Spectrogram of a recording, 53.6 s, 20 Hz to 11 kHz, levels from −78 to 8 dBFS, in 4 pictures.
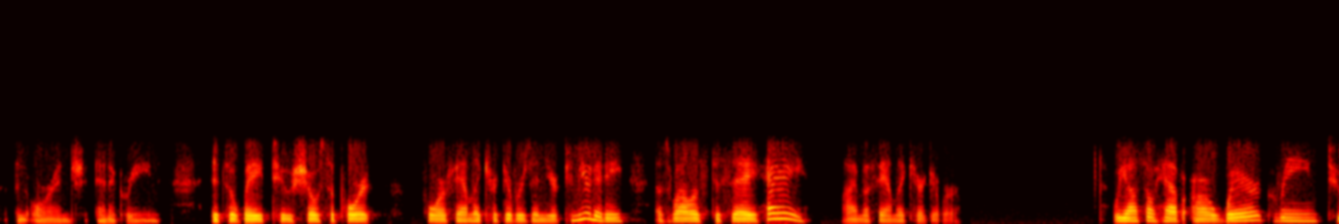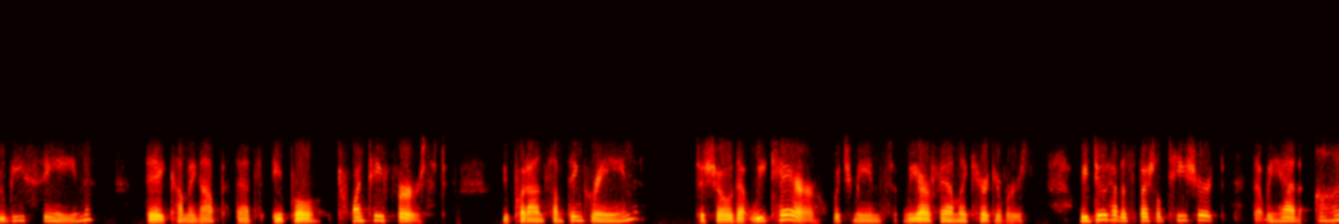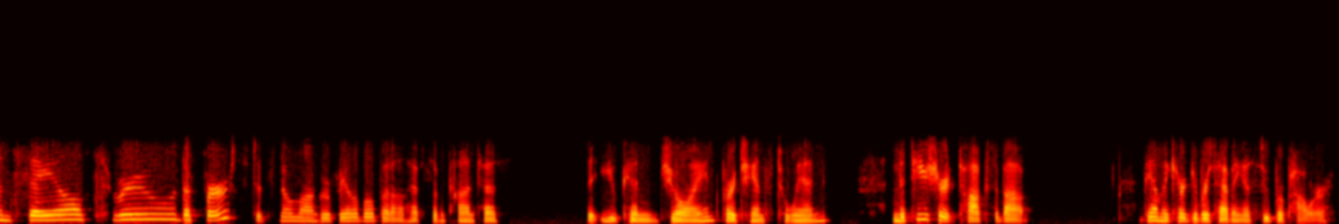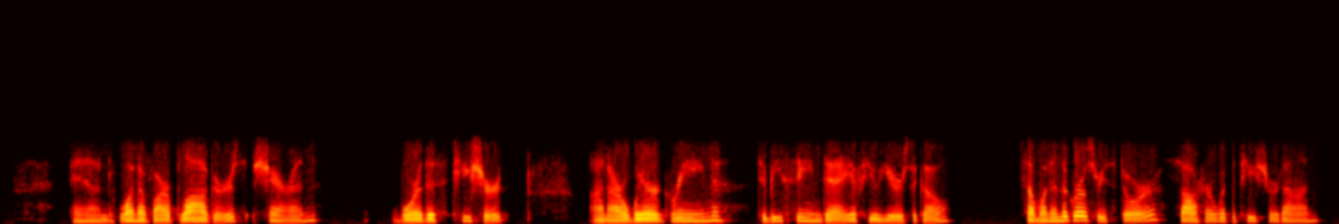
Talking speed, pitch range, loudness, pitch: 150 wpm, 155-190 Hz, -23 LUFS, 170 Hz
